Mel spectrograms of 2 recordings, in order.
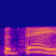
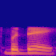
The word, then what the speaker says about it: Buffet: Okay, but my teacher's name is Miss Buffet, not Miss Bidet.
